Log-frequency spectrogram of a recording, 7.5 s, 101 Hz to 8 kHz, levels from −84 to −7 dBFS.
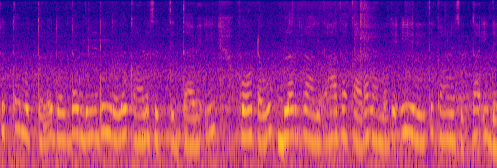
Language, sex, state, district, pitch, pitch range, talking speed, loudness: Kannada, female, Karnataka, Bellary, 225 Hz, 210-235 Hz, 130 wpm, -28 LUFS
